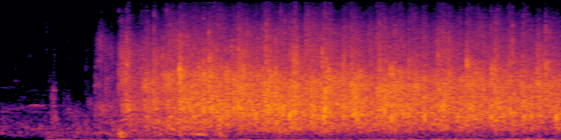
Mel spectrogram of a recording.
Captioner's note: audience applauding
